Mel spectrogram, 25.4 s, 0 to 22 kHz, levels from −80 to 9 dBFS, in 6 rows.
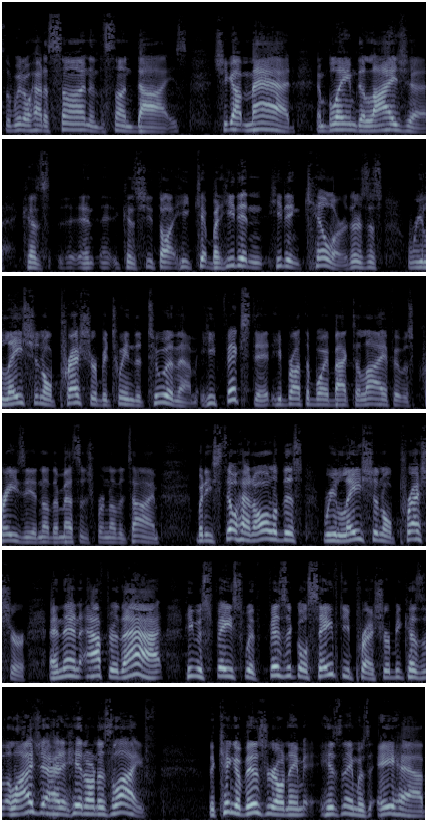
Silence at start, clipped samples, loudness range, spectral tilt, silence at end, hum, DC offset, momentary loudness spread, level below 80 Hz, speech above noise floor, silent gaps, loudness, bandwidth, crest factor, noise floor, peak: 0.05 s; under 0.1%; 7 LU; -4 dB/octave; 0 s; none; under 0.1%; 14 LU; -78 dBFS; 35 dB; none; -27 LUFS; 15 kHz; 20 dB; -63 dBFS; -8 dBFS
